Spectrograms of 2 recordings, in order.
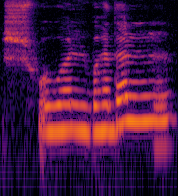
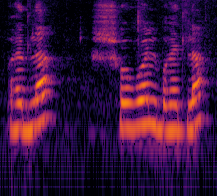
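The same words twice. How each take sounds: First: "Schwowel Bredel" said slowly and carefully, ending in -el; first careful attempt at "Schwowel Bredel"; unsure Alsatian word. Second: "Schwowel Bredla" with the ending changed to -la; retry it as "Bredla", ending in an open -a; self-correcting to "Schwowel Bredla"; corrected Alsatian word. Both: Shown as a demonstration. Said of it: "Je, je vais pas savoir le dire".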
